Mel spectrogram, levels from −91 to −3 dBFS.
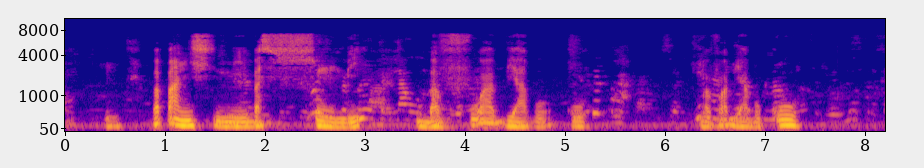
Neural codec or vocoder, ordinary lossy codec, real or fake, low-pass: none; MP3, 48 kbps; real; 7.2 kHz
